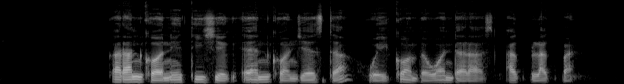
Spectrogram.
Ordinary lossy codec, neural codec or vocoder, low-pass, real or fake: none; vocoder, 44.1 kHz, 128 mel bands every 256 samples, BigVGAN v2; none; fake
